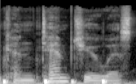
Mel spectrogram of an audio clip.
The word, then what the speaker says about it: contemptuous: Contemptuous, right? Four-syllable word with the stress on the second syllable.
